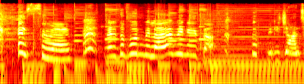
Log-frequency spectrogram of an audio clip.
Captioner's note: laughs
